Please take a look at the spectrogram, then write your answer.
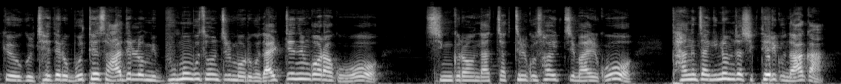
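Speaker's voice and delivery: loud furious bellow; father-in-law yelling. Acted. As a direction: roar at son and wife. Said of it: "아버님이 버럭 소리쳤죠". (버럭 소리치는 시아버지)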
